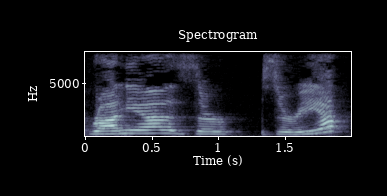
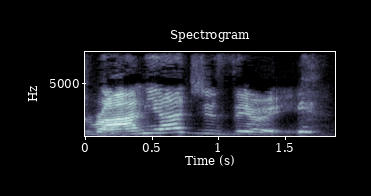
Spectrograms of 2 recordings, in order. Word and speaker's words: Rania Jaziri: stuff so it's uh rania zaria almost you got the first name right which is like everybody just like butcher is my first name it's ranya jaziri okay oh so much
